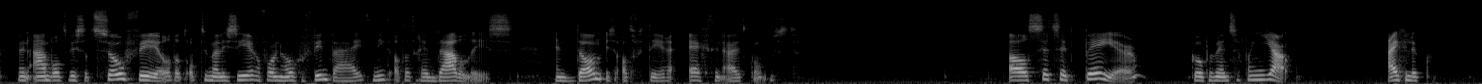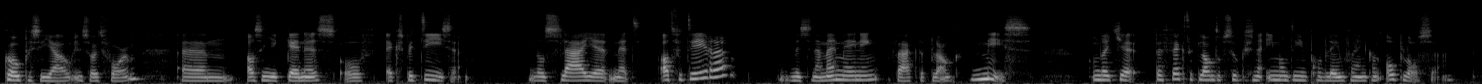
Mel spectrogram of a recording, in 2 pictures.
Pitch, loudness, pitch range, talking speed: 185 Hz, -34 LUFS, 170-205 Hz, 145 wpm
